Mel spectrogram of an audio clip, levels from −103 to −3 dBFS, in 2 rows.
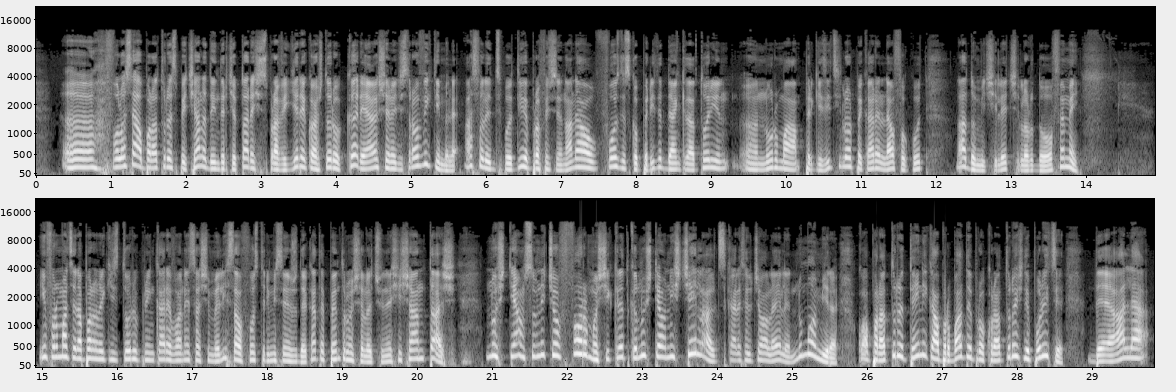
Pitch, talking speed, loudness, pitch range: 180 Hz, 170 wpm, -16 LUFS, 150-210 Hz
